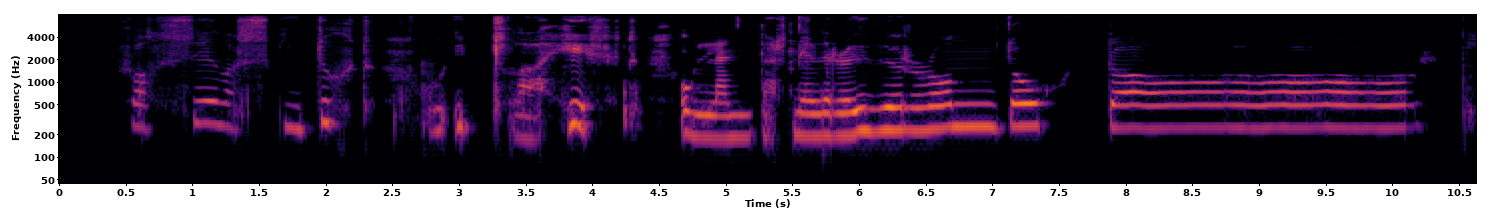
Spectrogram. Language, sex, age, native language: Icelandic, male, 12, Icelandic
